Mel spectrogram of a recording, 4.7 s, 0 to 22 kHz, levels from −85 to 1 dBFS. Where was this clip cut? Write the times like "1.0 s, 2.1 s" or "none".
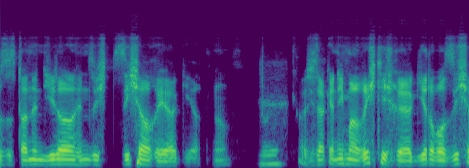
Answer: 2.9 s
